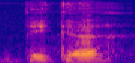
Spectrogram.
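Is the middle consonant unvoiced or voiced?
voiced. The middle consonant is short and voiced. "Medial lean explosives are usually fully voiced in RP English"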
